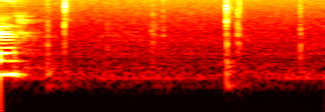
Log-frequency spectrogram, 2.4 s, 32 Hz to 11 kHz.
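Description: Keys of a Texas Instruments TI-83 Plus graphing calculator being pressed: two short separate clicks about a second apart.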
